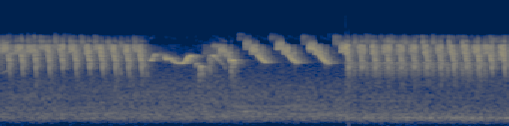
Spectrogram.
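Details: Canary giving a long, clear rolling song: continuous high, rapid trills of tightly packed notes, broken midway by a brief warbling, wavering phrase and a few descending slurs before the fast rolling resumes.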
